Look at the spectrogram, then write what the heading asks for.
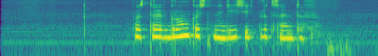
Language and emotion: Russian, neutral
